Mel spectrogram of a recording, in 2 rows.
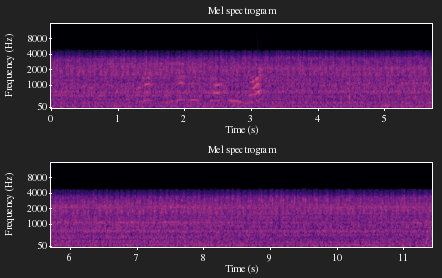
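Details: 1990 Toyota Corolla 4A-FE petrol four-cylinder idling: fast light steady ticking; valves and timing within spec, compression 135 psi all cylinders (below 145 minimum), cause unknown.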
